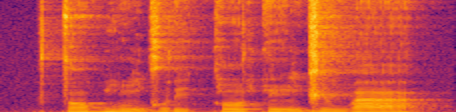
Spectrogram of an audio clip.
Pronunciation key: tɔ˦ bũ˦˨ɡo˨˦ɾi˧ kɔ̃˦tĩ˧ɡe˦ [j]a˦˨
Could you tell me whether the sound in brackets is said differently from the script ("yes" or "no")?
yes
